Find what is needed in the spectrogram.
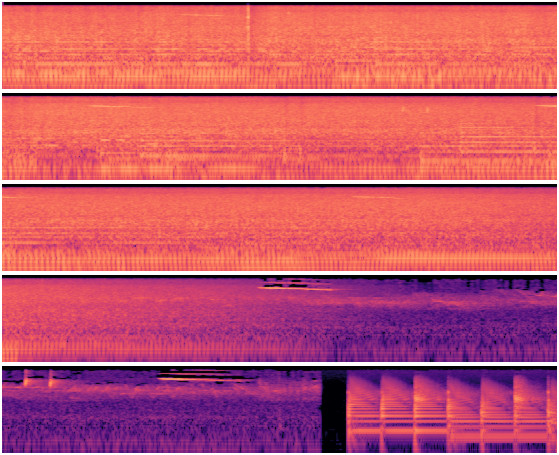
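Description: Background music with sustained chords over a steady rush of noise, both fading out about two-thirds of the way through. A few seconds of quiet follow with faint bird chirps, then a new electronic music track with a steady beat starts just before the end.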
